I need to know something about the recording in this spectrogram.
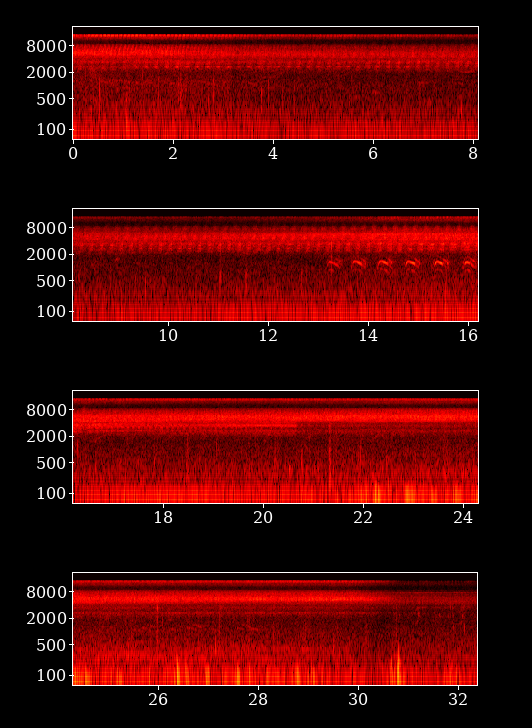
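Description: A steady, high-pitched chorus of insects trilling in the trees, with one layer of it dropping out about two-thirds of the way through. A short run of about six quick repeated notes cuts in near the middle, and soft footfalls thud on the paved path towards the end.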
